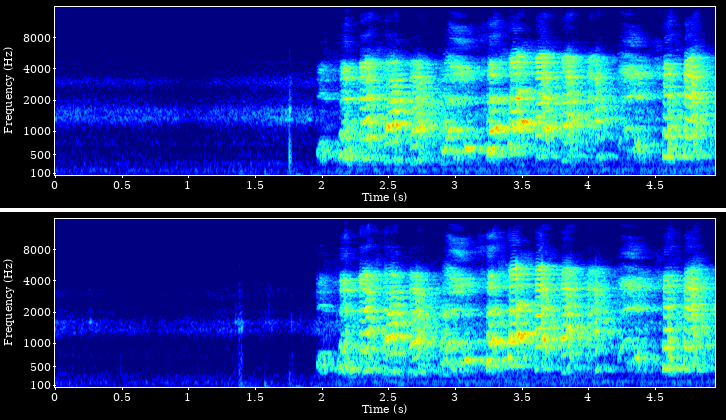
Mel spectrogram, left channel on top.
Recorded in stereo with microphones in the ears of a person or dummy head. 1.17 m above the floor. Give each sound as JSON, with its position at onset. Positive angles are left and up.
{"t": 2.0, "sound": "laughter", "side_deg": -70, "distance_m": 1.9}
